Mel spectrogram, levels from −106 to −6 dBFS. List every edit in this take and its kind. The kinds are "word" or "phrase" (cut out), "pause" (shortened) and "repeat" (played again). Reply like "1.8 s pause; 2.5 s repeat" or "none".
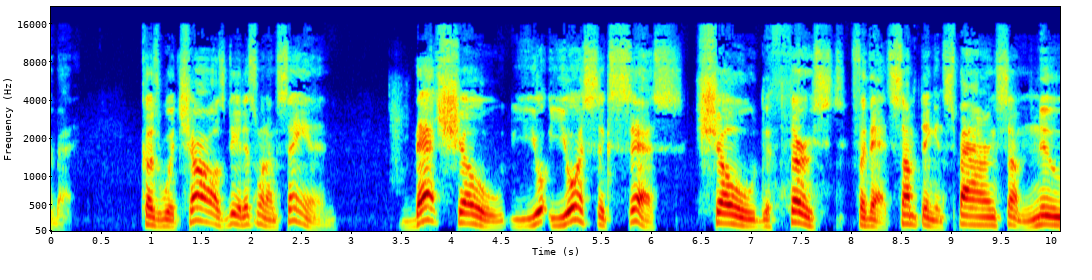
6.4 s pause; 8.0 s pause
